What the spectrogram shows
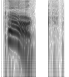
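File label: "yes", female; TALKNOW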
